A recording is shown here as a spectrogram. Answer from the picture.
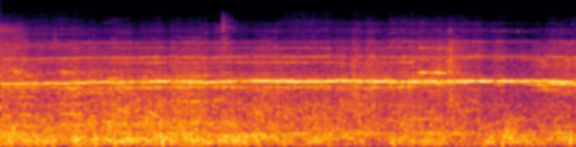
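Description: Rocky Mountaineer passenger train cars rolling slowly into a station, with a steady high-pitched metallic squeal over the low rumble of the wheels on the rails as the train arrives.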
